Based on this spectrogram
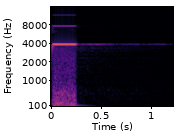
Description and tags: Dont ask, just experimental sounds made by filters at simple waveforms.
